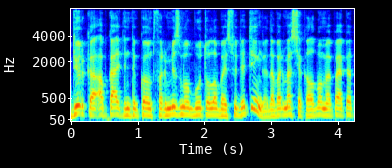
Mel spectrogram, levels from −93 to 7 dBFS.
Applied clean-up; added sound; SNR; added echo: none; none; none; none.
